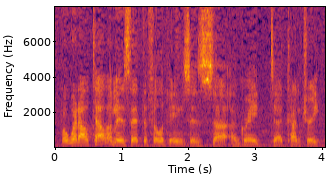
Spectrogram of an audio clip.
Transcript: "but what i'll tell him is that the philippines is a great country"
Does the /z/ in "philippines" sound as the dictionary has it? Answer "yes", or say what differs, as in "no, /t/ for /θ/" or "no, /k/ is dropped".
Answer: yes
